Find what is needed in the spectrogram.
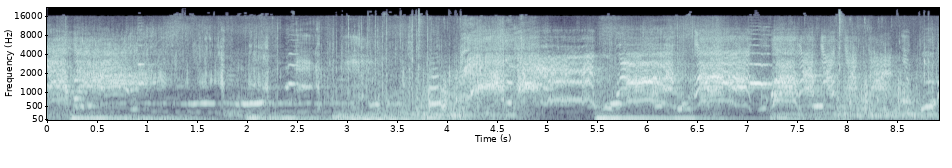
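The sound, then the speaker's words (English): A man screams in agony, long ragged cries broken by short gasping pauses, loud, with a low rumbling drone running underneath throughout. “I'll just be over here with the mopping up and ignoring the screams.”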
